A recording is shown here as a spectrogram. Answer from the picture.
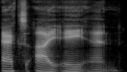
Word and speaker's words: Xi'an: the promotion was in how would you pronounce x i a n xi'an yeah did i nail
